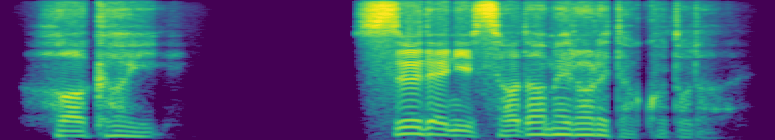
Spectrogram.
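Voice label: voice, Japanese; DarkKasel; kingsraid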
